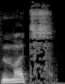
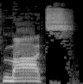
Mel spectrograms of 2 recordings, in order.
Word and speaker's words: mozzarella: Pronounced mutz. Well, fresh mutz. The mozzarella. I'm American, goddammit. I bastardize the words that I say. That's right. Some fresh mozz.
